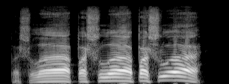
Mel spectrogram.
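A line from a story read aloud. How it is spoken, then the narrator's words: Yelling into phone. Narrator (Russian): заорал Бен в трубку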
